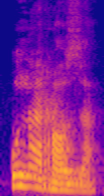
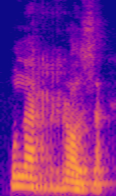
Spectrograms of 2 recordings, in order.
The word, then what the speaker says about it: rosa: E em espanhol eu tenho que falar rosa. Rosa. Una rosa. Una rosa.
